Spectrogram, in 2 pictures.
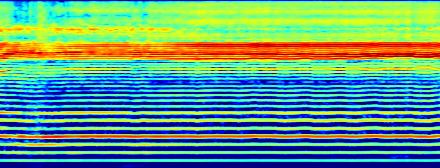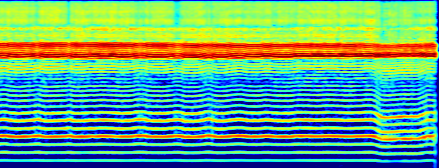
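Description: A male qari chanting the durood (salawat on Muhammad), holding one long, steady note for about six seconds.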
